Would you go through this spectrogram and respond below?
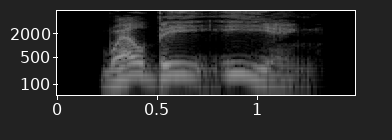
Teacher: It is well-being, with stress on both parts.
